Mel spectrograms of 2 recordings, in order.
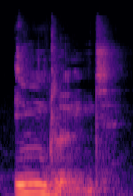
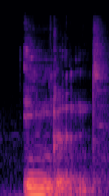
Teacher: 영어로는. 그래서 첫 번째 syllable를 좀 강제하는 거예요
